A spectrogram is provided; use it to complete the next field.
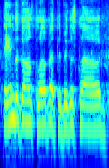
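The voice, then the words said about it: Bad Donald Trump impression. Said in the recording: “That is probably the worst Trump impression. That one is bad.”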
